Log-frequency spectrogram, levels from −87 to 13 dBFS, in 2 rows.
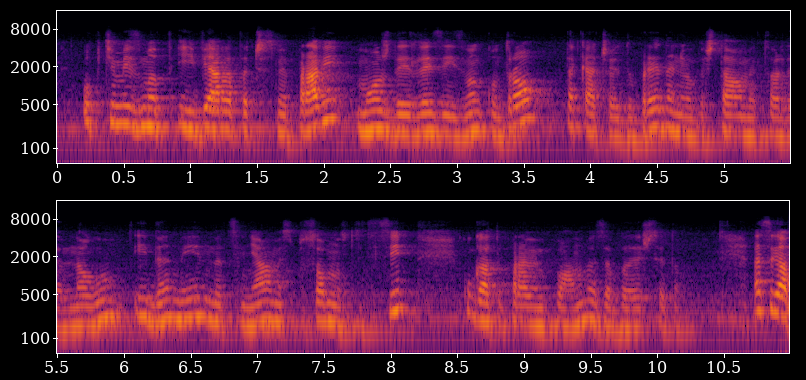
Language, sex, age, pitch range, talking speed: Bulgarian, female, 30-49, 165-220 Hz, 180 wpm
